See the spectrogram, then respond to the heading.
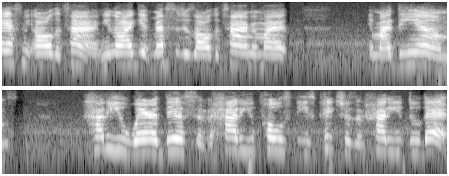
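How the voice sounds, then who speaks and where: At a fairly quick pace, a woman speaks in a high pitch. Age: 40s. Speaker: author. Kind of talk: casual chat. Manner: animated.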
